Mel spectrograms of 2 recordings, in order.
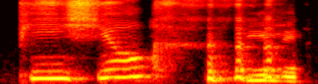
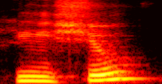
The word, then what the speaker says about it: Píxiū: Píxiū. Píxiū. Píxiū.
